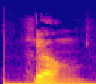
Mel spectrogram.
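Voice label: "hiong1", Teochew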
